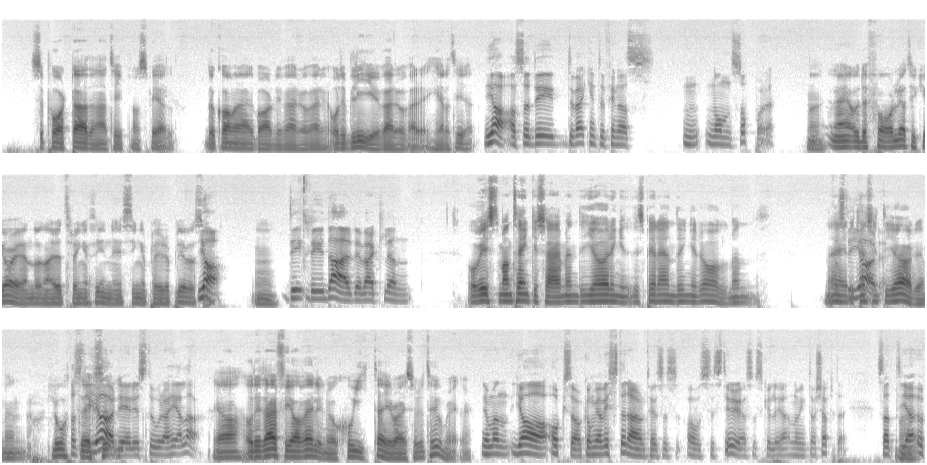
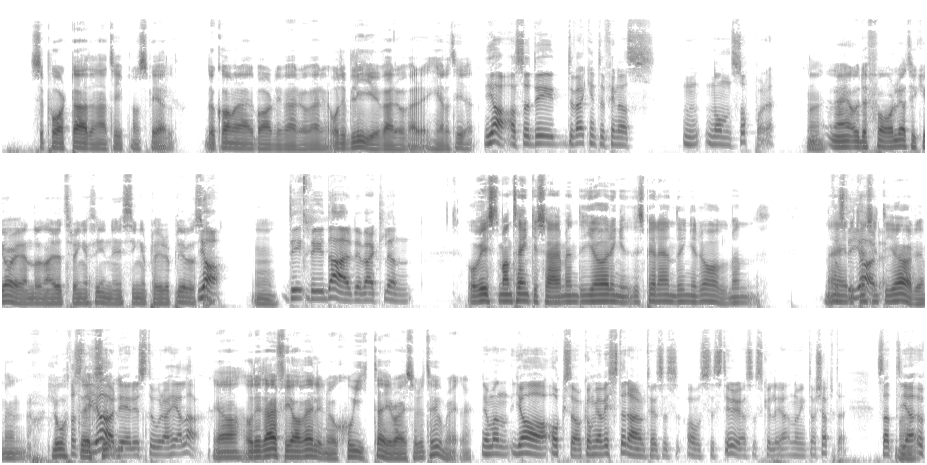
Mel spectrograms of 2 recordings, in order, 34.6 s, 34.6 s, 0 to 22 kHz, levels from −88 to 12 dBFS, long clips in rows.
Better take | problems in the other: second | hiss; faint; throughout; 25 dB below the speech

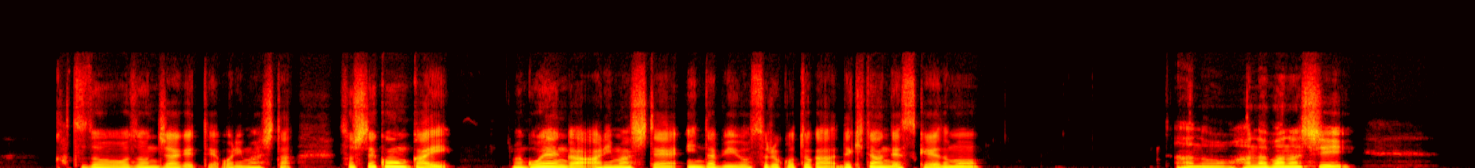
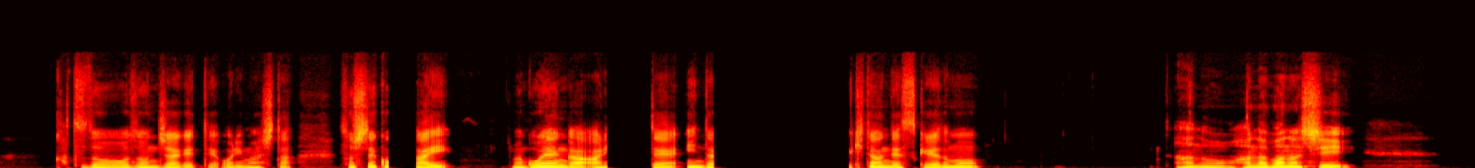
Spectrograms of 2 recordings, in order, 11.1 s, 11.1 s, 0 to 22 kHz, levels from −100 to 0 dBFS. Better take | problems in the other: first | audio cutting out; at 3 s, at 4.5 s and at 5.5 s for 1 s

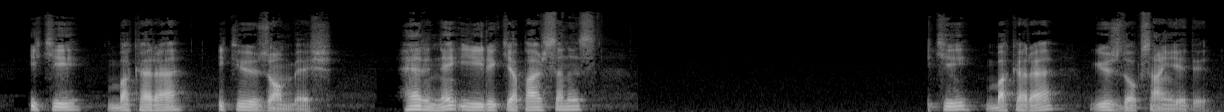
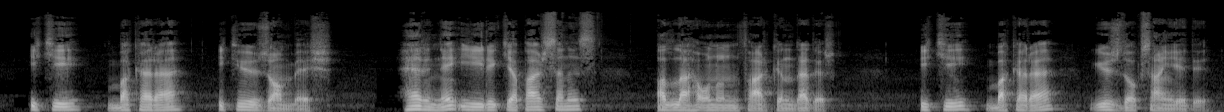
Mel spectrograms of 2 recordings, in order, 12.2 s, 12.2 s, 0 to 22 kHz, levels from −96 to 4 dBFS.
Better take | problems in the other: second | audio cutting out; at 6.5 s for 3 s

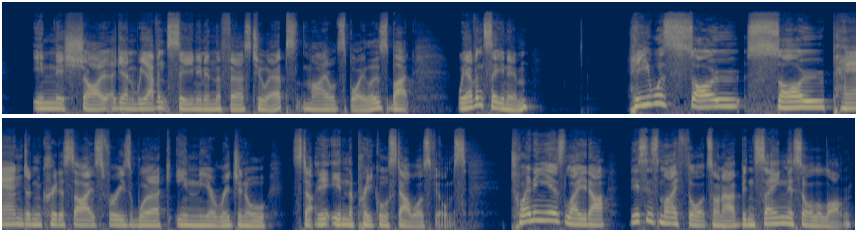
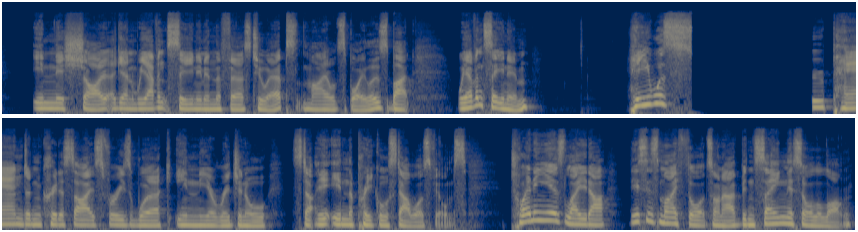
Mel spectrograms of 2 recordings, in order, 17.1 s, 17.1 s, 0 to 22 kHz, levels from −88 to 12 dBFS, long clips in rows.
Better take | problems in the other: first | audio cutting out; at 7 s for 1 s

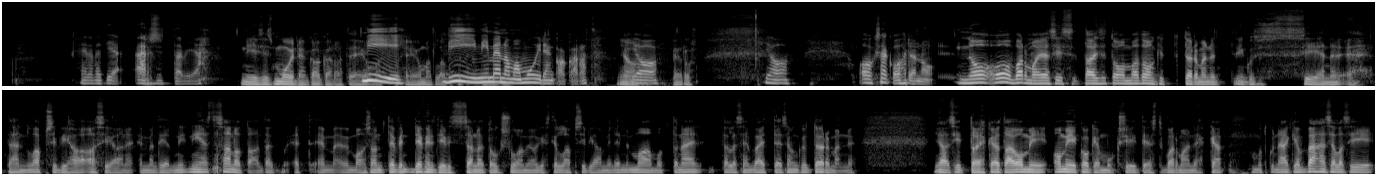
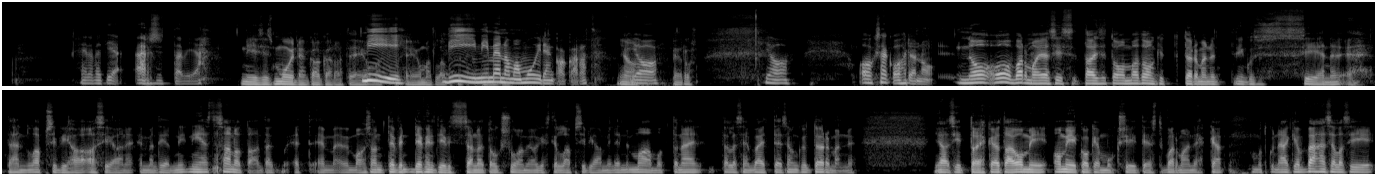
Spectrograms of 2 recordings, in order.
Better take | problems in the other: neither | none

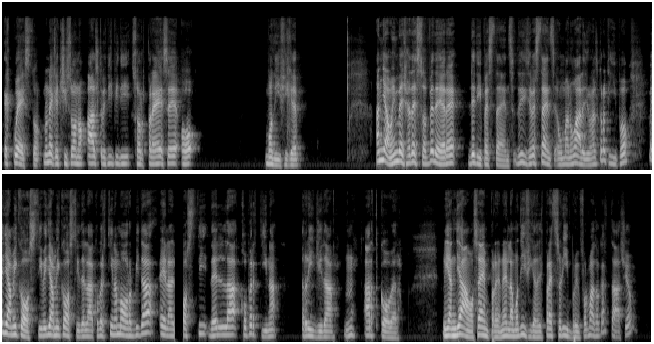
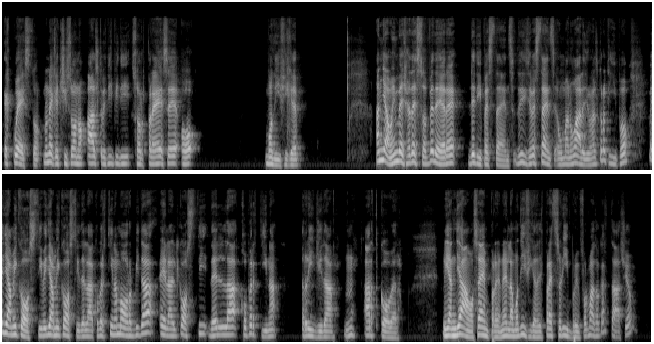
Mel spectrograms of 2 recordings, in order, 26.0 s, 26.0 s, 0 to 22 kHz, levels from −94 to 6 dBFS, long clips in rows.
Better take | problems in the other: second | audio cutting out; at 16 s

